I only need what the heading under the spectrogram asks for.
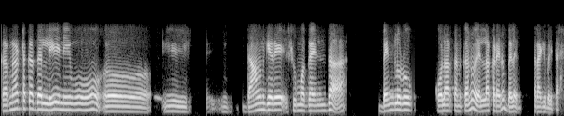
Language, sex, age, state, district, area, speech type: Kannada, male, 45-60, Karnataka, Davanagere, urban, conversation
